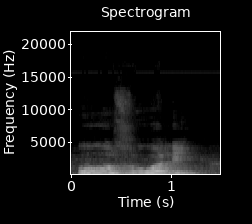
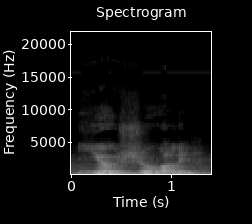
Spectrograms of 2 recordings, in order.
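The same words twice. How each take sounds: First: It starts with a plain 'oo' vowel. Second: It starts with a 'you' sound and 'zh'. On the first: The speaker calls it wrong. "Se você fosse falar aportuguesado" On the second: The speaker calls it right. "você vai fazer um you... som de J"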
